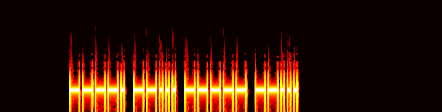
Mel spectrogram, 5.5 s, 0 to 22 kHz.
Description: Morse code, heard as a keyed tone, about 30 wpm, 700 Hz. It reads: 9707
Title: Numbers - 4-Digit 30wpm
